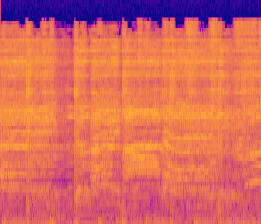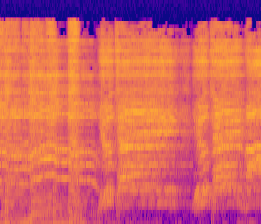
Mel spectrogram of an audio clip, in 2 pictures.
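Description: Gospel choir singing with instrumental backing. The low accompaniment drops away about seven seconds in, and the voices carry on nearly alone.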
